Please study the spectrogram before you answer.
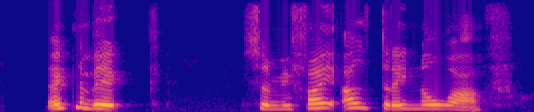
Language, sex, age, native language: Icelandic, female, 15, Filipino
